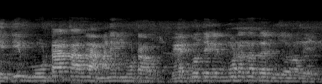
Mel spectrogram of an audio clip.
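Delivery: normal talking voice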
